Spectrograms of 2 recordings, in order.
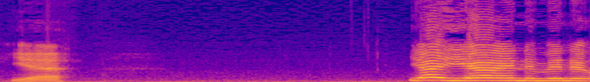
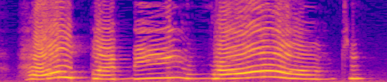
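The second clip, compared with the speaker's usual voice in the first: very high, slow, hammed-up panic; mock cry for help; 13 semitones higher, 4 dB louder, much slower than usual. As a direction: wail for help, stretching the words. Acts robbery victim.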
